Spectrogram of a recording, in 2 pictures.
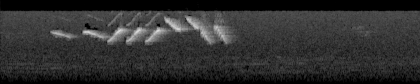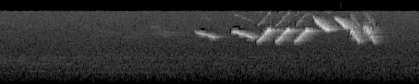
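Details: Yellow-bellied seedeater repeating its siu siu song twice, about five seconds apart. Each phrase has short whistles leading into a tumbling burst of high, steeply falling notes, with silence between phrases.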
